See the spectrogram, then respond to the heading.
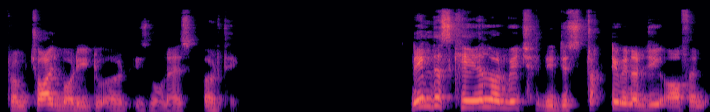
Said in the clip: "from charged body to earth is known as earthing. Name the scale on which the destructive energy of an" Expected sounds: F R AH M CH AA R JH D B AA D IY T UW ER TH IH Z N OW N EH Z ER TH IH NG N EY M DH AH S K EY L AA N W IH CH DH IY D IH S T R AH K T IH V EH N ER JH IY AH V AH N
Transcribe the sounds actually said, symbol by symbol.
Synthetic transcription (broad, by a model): F R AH M CH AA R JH B AA D IY T UW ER T IH Z N OW N EH Z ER T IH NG N EY M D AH S K EY L AA N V IH CH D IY D IH S T R AH K T IH V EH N ER JH IY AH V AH N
